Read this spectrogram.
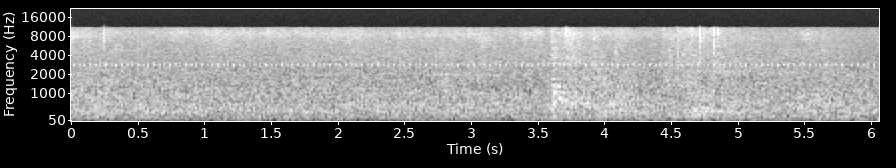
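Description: Pages of a book rustle as an older man turns them.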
